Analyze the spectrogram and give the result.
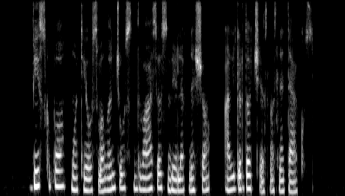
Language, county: Lithuanian, Alytus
